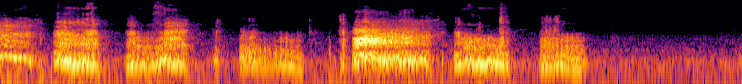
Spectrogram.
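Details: Yorkshire Terriers playing tug of war: a run of rough, throaty growls in bursts roughly half a second long, one louder snarling peak near the middle, then a quiet tail.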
